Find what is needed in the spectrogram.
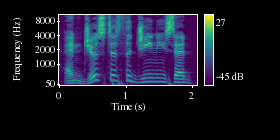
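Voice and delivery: usual speaking voice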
